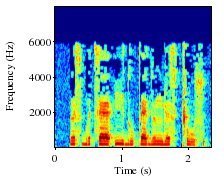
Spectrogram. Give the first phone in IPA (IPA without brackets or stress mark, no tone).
ɘ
